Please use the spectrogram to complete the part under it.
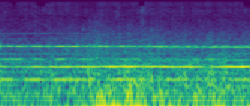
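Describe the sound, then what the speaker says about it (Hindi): Heavy rain pours steadily in a horror story scene, a continuous dense hiss under faint sustained tones, with no voices. "आज तेज बारिश और बिजली दोनों ही अपना अपना कहर बरसा रहे होते हैं।"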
